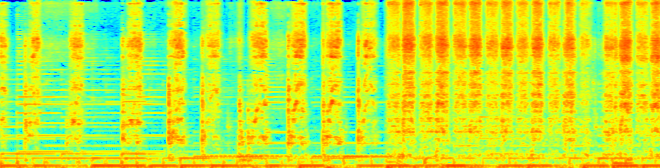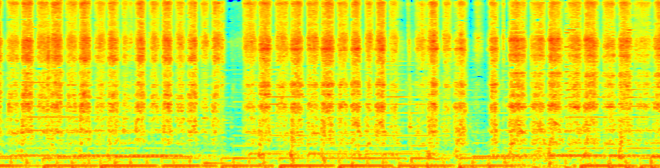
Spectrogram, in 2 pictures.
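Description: A hand file worked back and forth in separate strokes for the first few seconds. Then a brass-backed tenon saw cuts a wooden board in quick, steady strokes. Soft background music plays underneath.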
